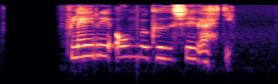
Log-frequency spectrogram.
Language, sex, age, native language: Icelandic, male, 8, Icelandic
